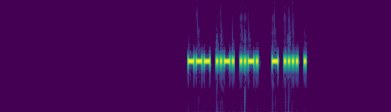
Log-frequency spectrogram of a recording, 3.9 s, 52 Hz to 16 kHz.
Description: Morse code, heard as a keyed tone, about 60 wpm, 700 Hz. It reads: OFF THE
